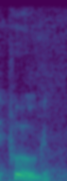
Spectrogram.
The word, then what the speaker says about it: Puig: My name is Jose Puig, and I work as a journalist for a...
